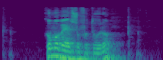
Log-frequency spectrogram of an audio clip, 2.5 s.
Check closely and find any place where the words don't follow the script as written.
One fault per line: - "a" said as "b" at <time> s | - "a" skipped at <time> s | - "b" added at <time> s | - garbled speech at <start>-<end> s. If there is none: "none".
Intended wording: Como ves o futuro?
none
